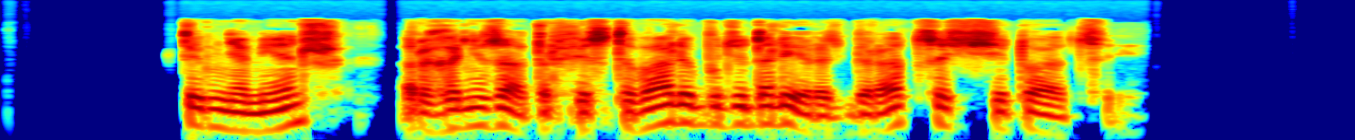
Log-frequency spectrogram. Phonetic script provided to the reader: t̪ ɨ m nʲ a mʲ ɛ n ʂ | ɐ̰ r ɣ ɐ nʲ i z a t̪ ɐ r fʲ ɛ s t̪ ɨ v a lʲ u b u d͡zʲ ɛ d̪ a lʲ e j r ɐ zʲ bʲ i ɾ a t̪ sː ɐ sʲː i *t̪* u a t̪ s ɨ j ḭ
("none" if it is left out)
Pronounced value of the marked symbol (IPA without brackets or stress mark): t̪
